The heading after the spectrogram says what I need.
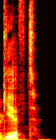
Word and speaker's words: GIF: Just to clarify, it's GIF, right? You guys say GIF. Yeah, you it's don't say GIF. Yeah, GIF. Yeah, Yeah. it's GIF. Okay. Yeah, Jif is the peanut butter spelt with a J.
